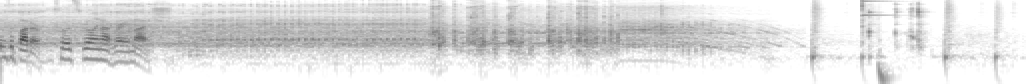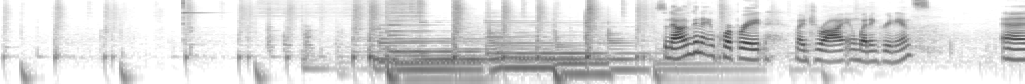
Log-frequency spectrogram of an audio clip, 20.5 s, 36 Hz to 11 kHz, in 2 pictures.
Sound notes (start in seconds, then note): 2.1 mixer whirring; 8.4 soft bright music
